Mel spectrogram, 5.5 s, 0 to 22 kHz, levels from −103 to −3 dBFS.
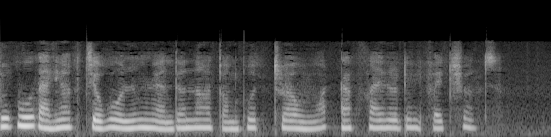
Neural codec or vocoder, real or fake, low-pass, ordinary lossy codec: codec, 16 kHz, 1 kbps, FunCodec, trained on Chinese and English, 50 frames a second; fake; 7.2 kHz; AAC, 32 kbps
